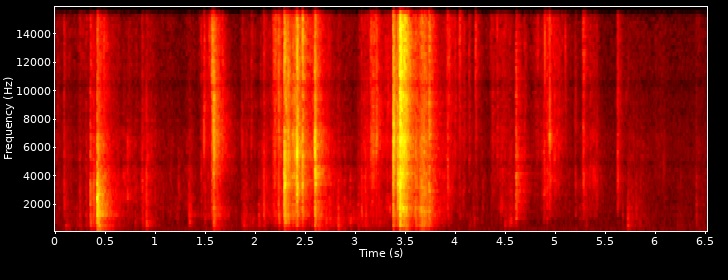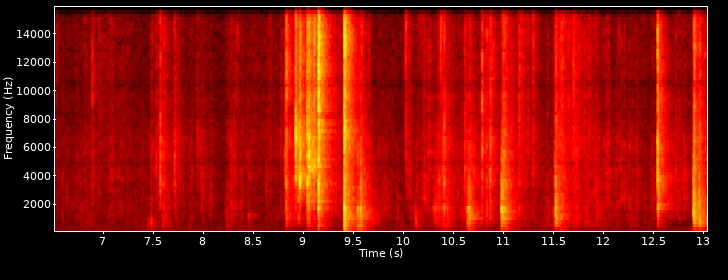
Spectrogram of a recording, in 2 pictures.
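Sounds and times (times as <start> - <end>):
toy packaging crackling and rustling: 0.0 - 6.0.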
